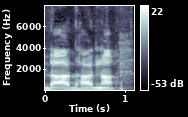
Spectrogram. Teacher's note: जीभ जो है आपके दांतों को स्पर्श करेगी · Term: दंतीय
